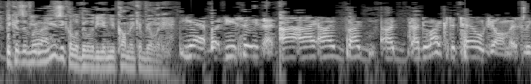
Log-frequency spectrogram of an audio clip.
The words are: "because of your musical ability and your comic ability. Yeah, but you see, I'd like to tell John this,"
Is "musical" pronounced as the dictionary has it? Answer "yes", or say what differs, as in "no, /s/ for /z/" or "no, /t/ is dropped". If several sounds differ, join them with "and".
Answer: yes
